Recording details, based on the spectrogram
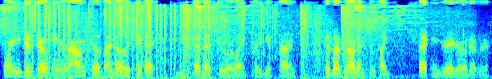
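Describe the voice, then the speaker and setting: A high-voiced teenage boy spins a casual story for his friends. He talks in slang and acts out each side of the conversation. The recording is noisy, from a gaming chat mic with game gunfire in the background. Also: quick pace. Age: teenager, high school student. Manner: animated, acts out both sides of conversations, slangy. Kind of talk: casual anecdote telling among friends.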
